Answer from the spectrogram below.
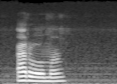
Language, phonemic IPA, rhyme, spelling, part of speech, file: Italian, /aˈrɔ.ma/, -ɔma, aroma, noun, It-aroma.ogg
- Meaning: 1. aroma, fragrance, smell 2. flavour/flavor 3. spice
